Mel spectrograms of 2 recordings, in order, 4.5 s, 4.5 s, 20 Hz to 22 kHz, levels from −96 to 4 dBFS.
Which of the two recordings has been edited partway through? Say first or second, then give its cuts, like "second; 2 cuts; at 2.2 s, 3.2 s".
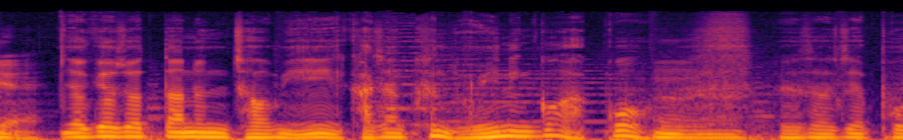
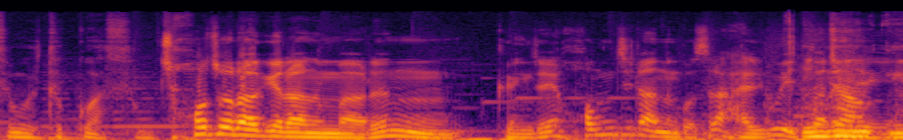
second; 1 cut; at 2.5 s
